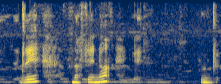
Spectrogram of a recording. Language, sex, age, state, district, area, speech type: Santali, female, 18-30, Jharkhand, Seraikela Kharsawan, rural, spontaneous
